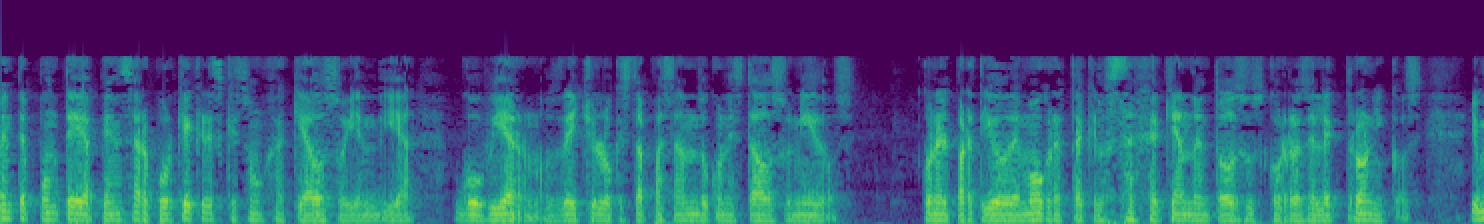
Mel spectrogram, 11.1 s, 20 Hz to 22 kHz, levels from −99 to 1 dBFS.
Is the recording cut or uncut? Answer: uncut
